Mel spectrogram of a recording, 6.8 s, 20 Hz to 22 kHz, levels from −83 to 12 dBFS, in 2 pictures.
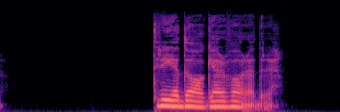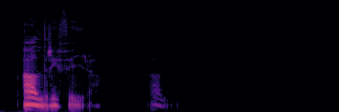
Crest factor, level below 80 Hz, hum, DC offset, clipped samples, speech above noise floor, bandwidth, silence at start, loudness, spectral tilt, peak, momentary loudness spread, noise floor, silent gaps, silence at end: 20 dB; -54 dBFS; none; under 0.1%; under 0.1%; over 73 dB; 14 kHz; 1.55 s; -17 LUFS; -6.5 dB/octave; -4 dBFS; 20 LU; under -90 dBFS; none; 2.8 s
